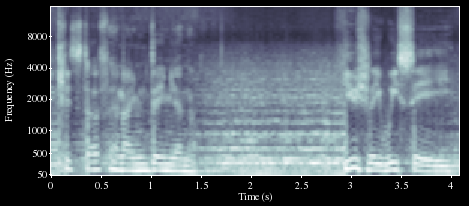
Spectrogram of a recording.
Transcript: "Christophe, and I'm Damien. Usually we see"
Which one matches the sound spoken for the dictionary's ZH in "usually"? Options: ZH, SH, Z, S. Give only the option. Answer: ZH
